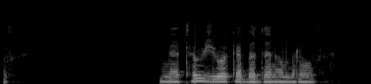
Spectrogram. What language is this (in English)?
Kurdish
